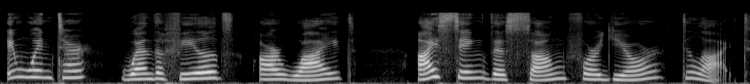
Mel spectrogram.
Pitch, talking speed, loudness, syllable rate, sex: 260 Hz, 110 wpm, -18 LUFS, 3.2 syllables/s, female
